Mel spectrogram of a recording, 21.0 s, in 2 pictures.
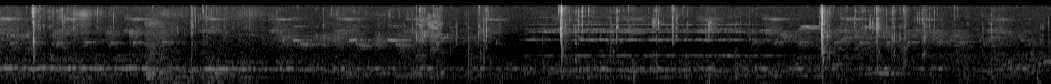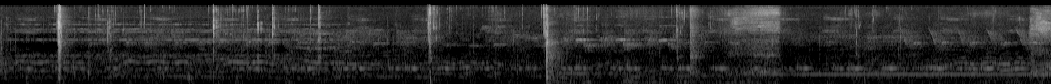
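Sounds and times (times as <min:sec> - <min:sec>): person chewing wetly: 0:04.1 - 0:05.0, 0:05.6 - 0:13.8, 0:14.7 - 0:15.1.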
